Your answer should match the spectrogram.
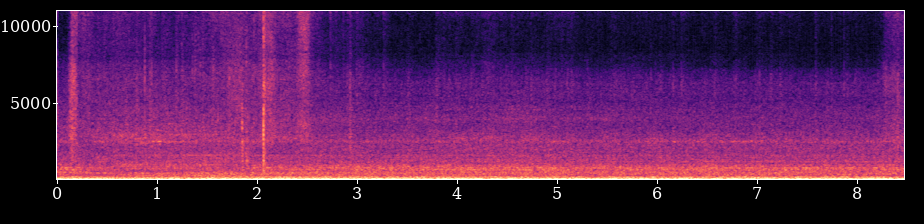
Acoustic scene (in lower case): car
